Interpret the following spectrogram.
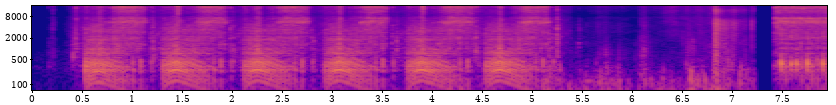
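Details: Poulan leaf blower (two-stroke) with modified, drilled muffler, full-throttle test from about five to six feet before muffler replacement: repeated harsh raspy roaring blasts far louder than stock; holed muffler letting exhaust out unsilenced.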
